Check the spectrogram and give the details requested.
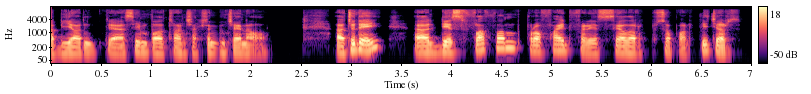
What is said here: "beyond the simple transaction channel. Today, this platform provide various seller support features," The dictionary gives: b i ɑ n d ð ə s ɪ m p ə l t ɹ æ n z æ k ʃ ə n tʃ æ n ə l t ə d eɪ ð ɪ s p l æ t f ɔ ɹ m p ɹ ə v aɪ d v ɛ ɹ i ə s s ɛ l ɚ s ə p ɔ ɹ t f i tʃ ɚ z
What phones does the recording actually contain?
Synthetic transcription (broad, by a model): b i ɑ n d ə s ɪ m p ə l t ɹ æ n s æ k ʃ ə n tʃ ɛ n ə l t ə d eɪ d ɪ s f l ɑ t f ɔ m p ɹ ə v aɪ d f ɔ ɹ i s s ɛ l ɚ s ə p ɔ ɹ t f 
